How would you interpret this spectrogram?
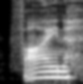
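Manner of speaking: mildly exasperated concession; a tad exasperated. A narrator's reading. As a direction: give in with slight impatience. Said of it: "He sounds a tad bit exasperated".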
